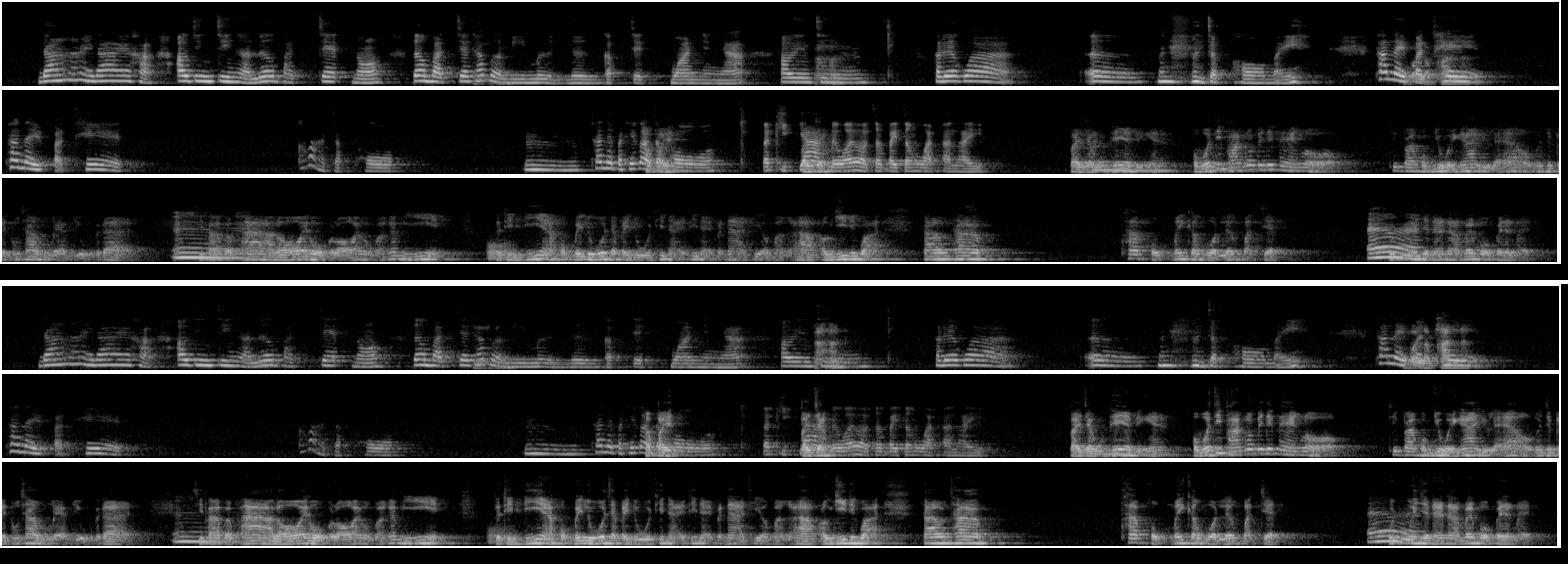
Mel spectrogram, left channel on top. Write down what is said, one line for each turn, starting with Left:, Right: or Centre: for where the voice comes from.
Left: ได้ได้ค่ะเอาจริงๆอ่ะเลือกบัดเจ็ตเนาะเรื่องบัดเจ็ตถ้าเผื่อมีหมื่นหนึ่งกับเจ็ดวันอย่างเงี้ยเอาจริง
Right: อือฮึอ่าฮะ
Left: ๆเขาเรียกว่าเออ <laughs> มันมันจะพอไหมถ้าในประเทศ
Right: วันละพันนะ
Left: ถ้าในประเทศก็อาจจะพออืมถ้าในประเทศก็อาจจะพอ
Right: เอาไป
Left: แต่คิดยากเลยว่าเราจะไปจังหวัดอะไร
Right: ไปจากไปจากกรุงเทพอย่างเงี้ยผมว่าที่พักก็ไม่ได้แพงหรอก
Left: อืม
Right: ที่พักผมอยู่ง่ายๆอยู่แล้วไม่จำเป็นต้องเช่าโรงแรมอยู่ก็ได้
Left: อื
Right: ที่พักแบบห้าร้อยหกร้อยผมว่าก็มี
Left: มโอ
Right: แต่ทีนี้อ่ะผมไม่รู้ว่าจะไปดูที่ไหนที่ไหนมันน่าเที่ยวมั่งอ้าวเอางี้ดีกว่าถ้าถ้า
Left: ้
Right: ถ้าผมไม่กังวลเรื่องบัดเจ็ต
Left: อ่า
Right: คุณอุ้ยจะแนะนำให้ผมไปทางไหน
